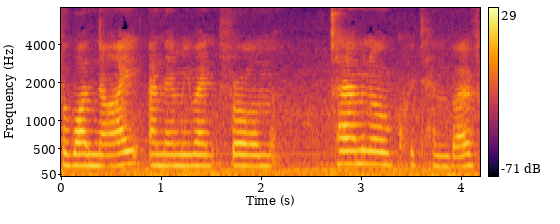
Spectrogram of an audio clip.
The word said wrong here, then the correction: Quitumbe: Quitumbe. – Quitumbe.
